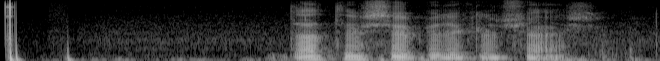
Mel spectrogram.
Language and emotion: Russian, neutral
